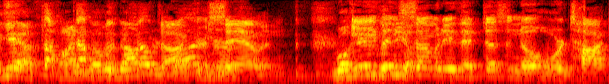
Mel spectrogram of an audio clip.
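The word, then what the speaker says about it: Salman: yeah there was no pan his name is salmon but it's s a l m a an but it's still pronounced salmon yeah yeah there's that all right funny do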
